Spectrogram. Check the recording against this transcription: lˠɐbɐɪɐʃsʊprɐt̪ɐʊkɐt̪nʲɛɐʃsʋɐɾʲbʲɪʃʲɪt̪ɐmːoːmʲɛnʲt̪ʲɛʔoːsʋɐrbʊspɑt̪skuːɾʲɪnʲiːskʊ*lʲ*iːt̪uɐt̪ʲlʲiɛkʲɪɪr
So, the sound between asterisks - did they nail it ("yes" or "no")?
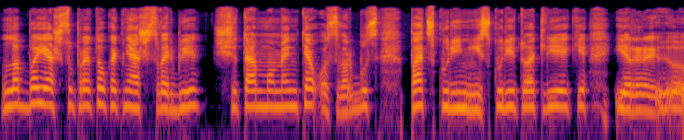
no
